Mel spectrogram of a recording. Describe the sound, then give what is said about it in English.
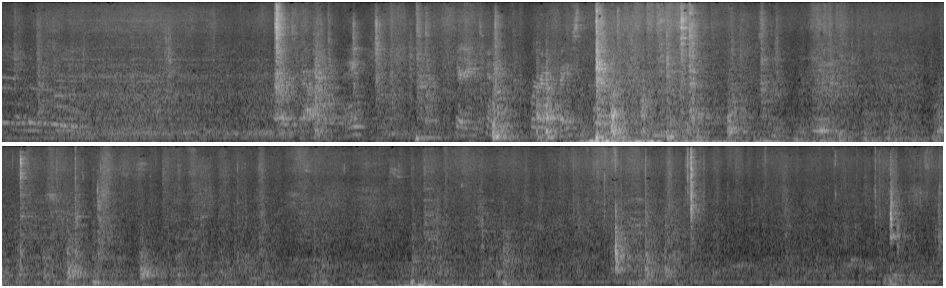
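Chairs scrape and thud against a hard floor as three people drag them up to a table in a class, several irregular bursts of moving furniture, with soft voices murmuring in the background. “Why don't you three bring your chairs, like, right up here, like we usually do for me in the class?”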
